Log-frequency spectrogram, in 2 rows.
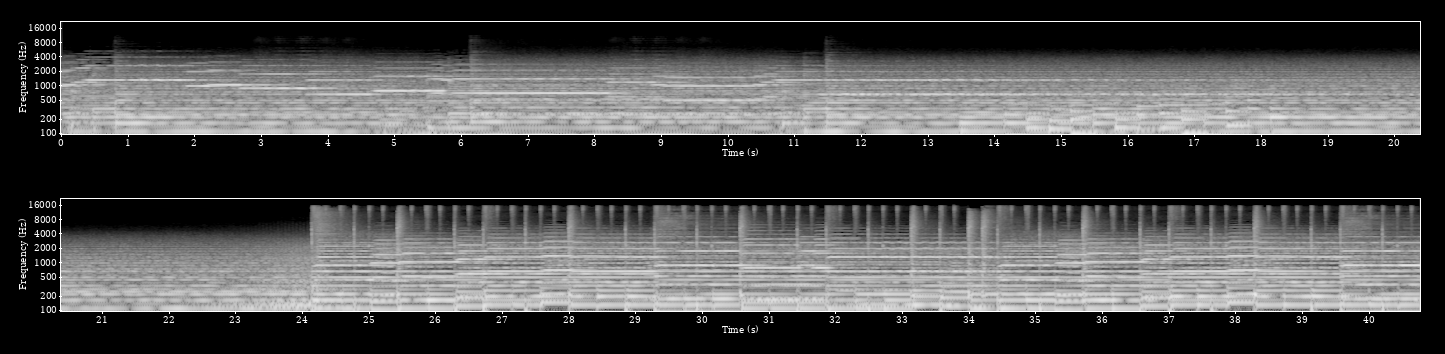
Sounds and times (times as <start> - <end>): Theme music: 0.0 - 40.7.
